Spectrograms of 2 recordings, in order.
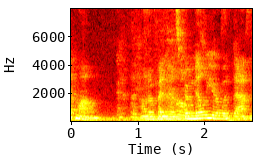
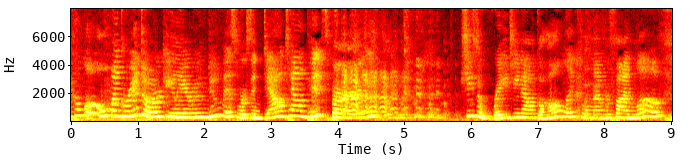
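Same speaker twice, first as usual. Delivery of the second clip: grandma radio caller; 7 semitones higher than usual. Retold or imitated. Comedian voicing grandma calling a radio prayer line, high and pleading.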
